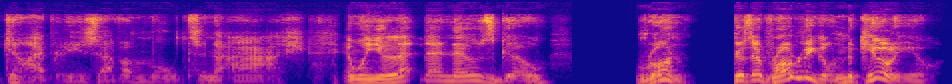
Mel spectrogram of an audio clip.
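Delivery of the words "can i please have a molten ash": very quiet, gentle, nice, polite half-whisper. Proposing to grab a fire giant's nose and ask it something, half-whispering nicely. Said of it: "whisper in their ear nicely".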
